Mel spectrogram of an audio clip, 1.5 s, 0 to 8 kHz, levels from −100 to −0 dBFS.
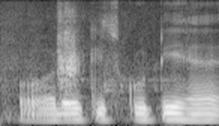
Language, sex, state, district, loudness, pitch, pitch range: Hindi, male, Jharkhand, Deoghar, -15 LUFS, 105 Hz, 100-105 Hz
